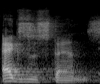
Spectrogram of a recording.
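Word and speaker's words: eXistenZ: Yes, that is how you pronounce it. Existence.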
